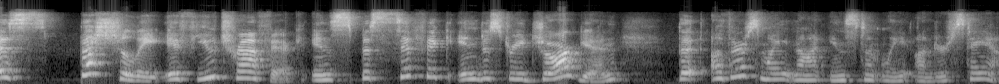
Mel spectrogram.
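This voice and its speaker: A woman speaks with a high pitch at a fairly slow pace. Her pitch swings very widely. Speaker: keynote speaker and voice coach. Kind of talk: keynote speech. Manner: clear, deliberate enunciation; varied volume and range.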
